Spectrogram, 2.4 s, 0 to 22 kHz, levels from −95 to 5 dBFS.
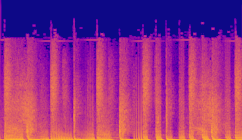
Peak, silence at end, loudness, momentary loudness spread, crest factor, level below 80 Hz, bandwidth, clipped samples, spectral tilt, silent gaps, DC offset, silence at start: -2 dBFS; 0 s; -16 LUFS; 2 LU; 12 dB; -16 dBFS; 17 kHz; under 0.1%; -4.5 dB/octave; none; under 0.1%; 0 s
